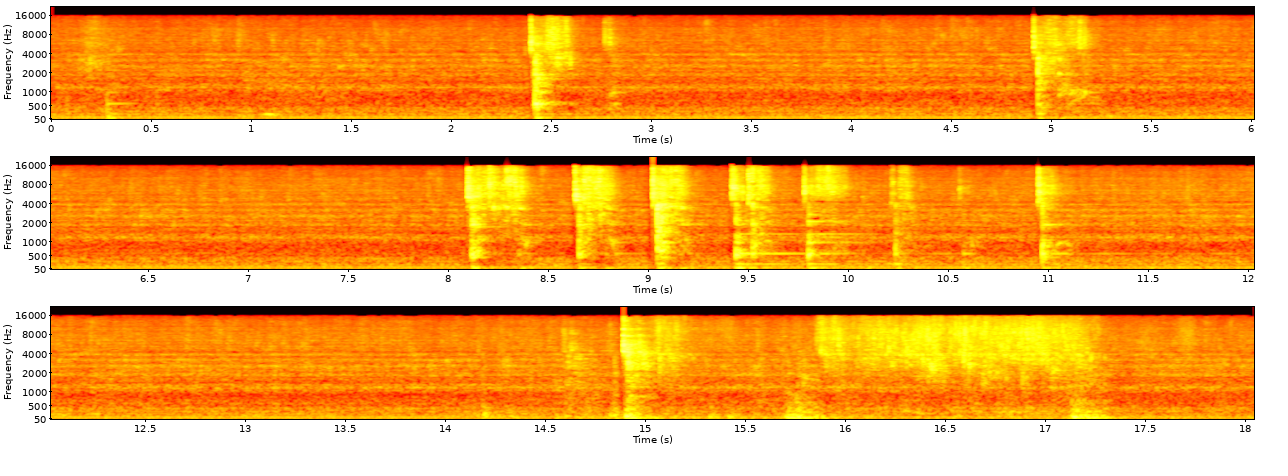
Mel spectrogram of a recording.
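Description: Metal spoon clinking and scraping against a stainless steel mixing bowl while scooping pork filling: a few single knocks, then a quick run of clinks about eight to eleven seconds in, over a steady low hum. A brief rush of noise comes near the end.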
